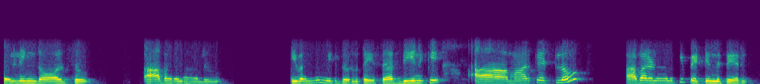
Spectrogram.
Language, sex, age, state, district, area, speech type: Telugu, female, 30-45, Andhra Pradesh, Bapatla, urban, conversation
